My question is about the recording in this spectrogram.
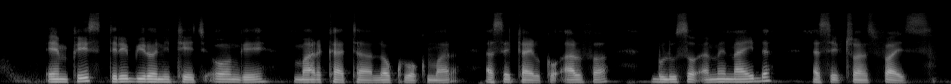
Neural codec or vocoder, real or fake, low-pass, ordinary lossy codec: codec, 24 kHz, 0.9 kbps, WavTokenizer, large speech release; fake; none; none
